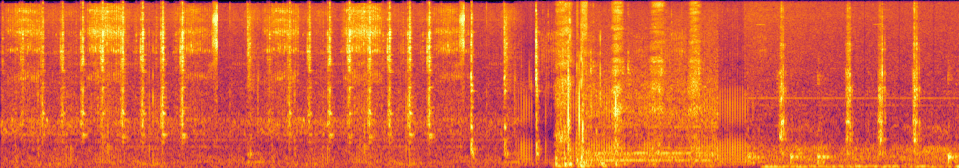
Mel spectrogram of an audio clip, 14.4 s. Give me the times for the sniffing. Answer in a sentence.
The sniffing can be heard from 8.3 to 10.5 s.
